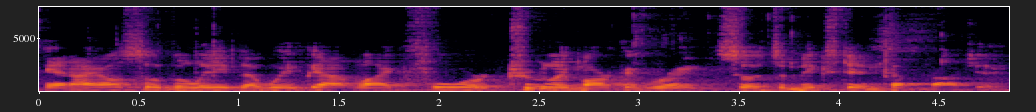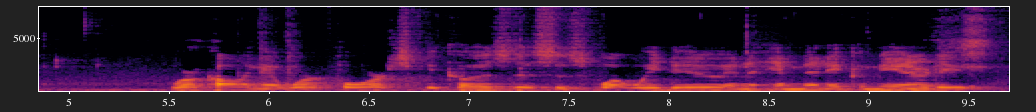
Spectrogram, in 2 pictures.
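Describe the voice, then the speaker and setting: An older man representing a developer, giving folksy, rambling testimony at a city council meeting and speaking loudly on purpose. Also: medium pitch, level tone, normal speed, far from the mic, a little hiss or hum, low-quality recording.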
